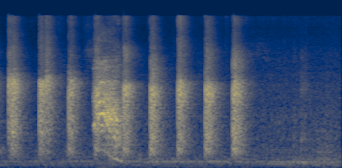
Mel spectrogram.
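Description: A man clapping his hands, a run of about nine sharp claps that slows and stops about three seconds in, leaving only low room noise.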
